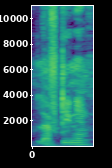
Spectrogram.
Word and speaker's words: LIEUTENANT: इसमें बहुत लोग कंफ्यूज होते हैं कि लेफ्टिनेंट में F आता है जबकि लिखने में F नहीं आता, तो ये LIEUTENANT लेफ्टिनेंट यूँ होता है।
